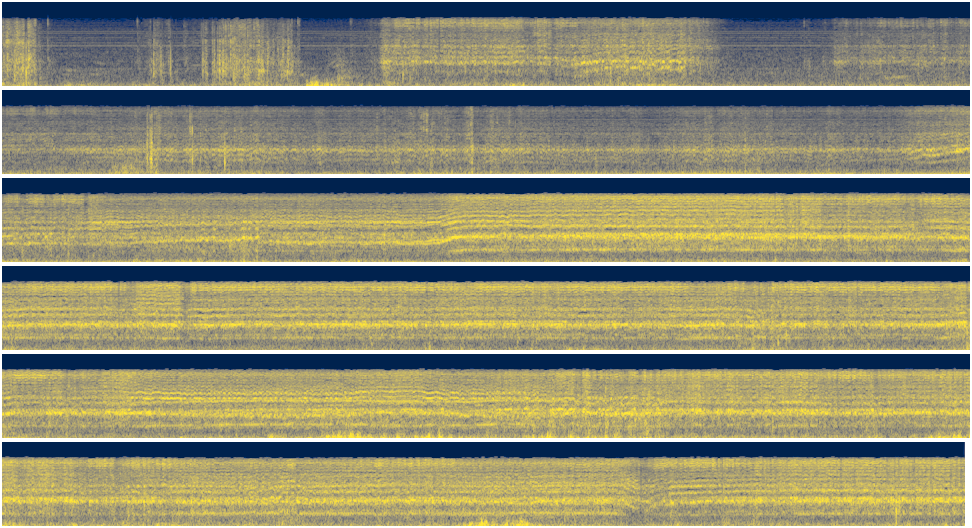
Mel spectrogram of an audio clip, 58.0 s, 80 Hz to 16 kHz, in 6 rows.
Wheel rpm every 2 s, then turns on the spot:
10, 10, 80, 50, 40, 50, 50, 40, 40, 70, 110, 120, 160, 160, 160, 160, 160, 160, 160, 160, 160, 160, 160, 160, 160, 160, 160, 140, 160.
0-2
